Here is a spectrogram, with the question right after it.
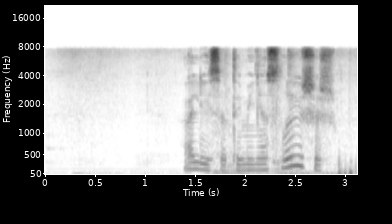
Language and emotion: Russian, neutral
